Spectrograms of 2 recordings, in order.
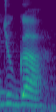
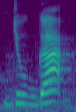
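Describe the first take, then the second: First: No extra sound is added to the word. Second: An extra sound is added to the word. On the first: The speaker calls it right. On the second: The speaker calls it wrong. "Yang kedua"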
